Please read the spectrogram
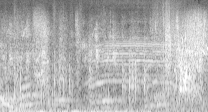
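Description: A single bleat from a farm animal, lasting about a second, with a brief noisy burst near the end.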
